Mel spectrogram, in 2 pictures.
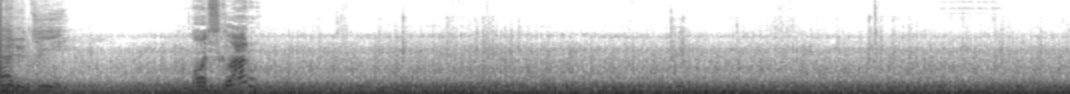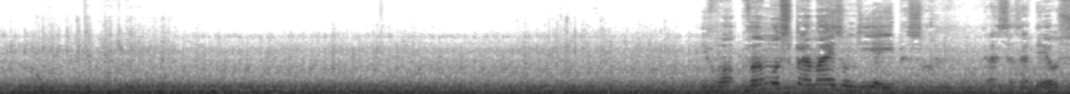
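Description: Tyres roll and hum on a wet road.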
